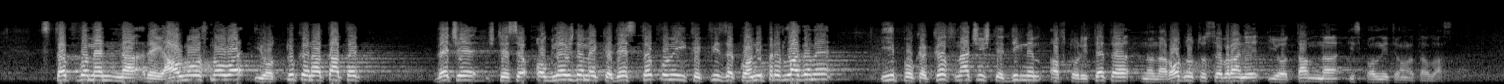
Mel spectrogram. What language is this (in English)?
Bulgarian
